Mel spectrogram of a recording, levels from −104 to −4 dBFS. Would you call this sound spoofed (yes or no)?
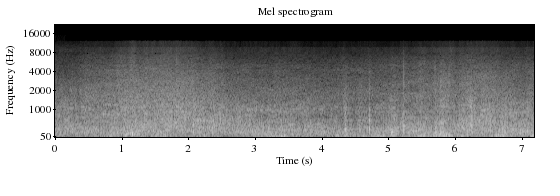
yes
